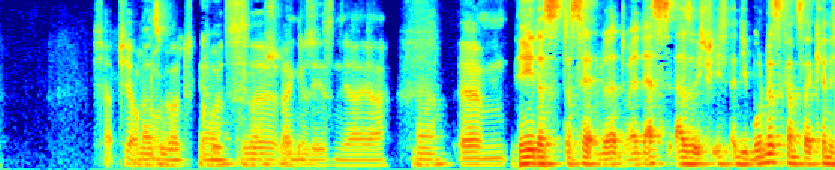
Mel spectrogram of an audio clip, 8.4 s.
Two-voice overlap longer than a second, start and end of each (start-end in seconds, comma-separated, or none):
1.3-3.3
